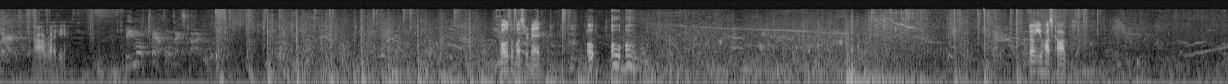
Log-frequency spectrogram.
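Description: A weapon in a video game fires bursts of blaster shots.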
